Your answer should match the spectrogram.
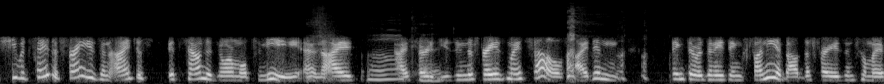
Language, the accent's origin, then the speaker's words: English; Texas, United States; moved away as an adult; also born or lived in Houston, Texas / Austin, Texas; now in San Diego, United States; so I'm actually from Texas. I lived in Houston and Austin most of my life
